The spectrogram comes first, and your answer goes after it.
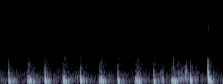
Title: my heart sound a bit faster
